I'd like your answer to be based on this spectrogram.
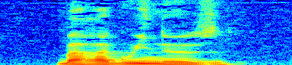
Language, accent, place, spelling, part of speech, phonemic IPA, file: French, France, Lyon, baragouineuse, noun, /ba.ʁa.ɡwi.nøz/, LL-Q150 (fra)-baragouineuse.wav
- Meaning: female equivalent of baragouineur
